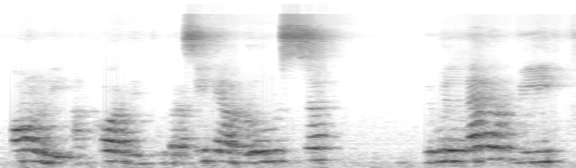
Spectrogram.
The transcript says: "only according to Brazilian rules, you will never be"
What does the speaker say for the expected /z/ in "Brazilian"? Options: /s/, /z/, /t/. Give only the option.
/s/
